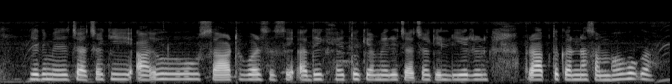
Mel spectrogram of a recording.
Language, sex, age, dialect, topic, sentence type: Hindi, female, 18-24, Awadhi Bundeli, banking, statement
